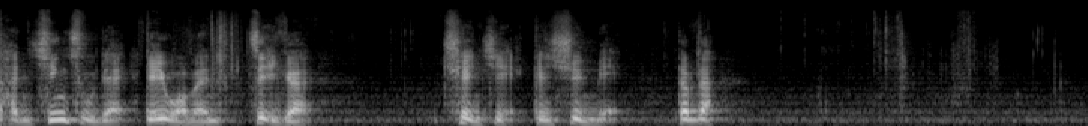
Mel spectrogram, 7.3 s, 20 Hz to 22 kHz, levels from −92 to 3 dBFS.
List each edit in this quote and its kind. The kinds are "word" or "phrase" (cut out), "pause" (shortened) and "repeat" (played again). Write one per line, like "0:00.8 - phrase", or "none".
0:00.9 - pause
0:01.6 - pause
